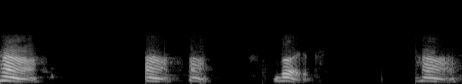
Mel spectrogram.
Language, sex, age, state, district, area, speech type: Marathi, female, 45-60, Maharashtra, Nashik, urban, conversation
